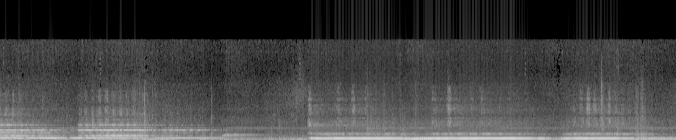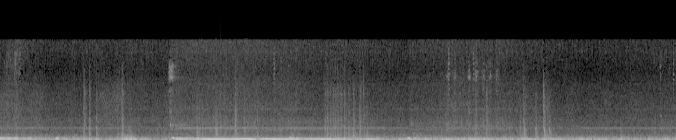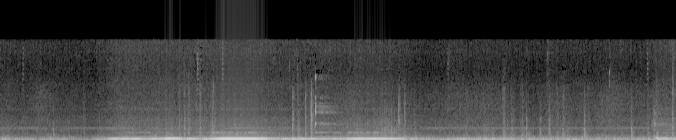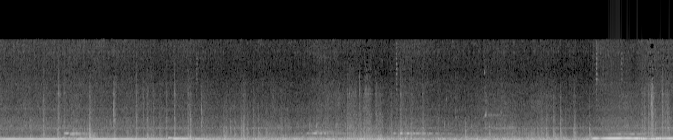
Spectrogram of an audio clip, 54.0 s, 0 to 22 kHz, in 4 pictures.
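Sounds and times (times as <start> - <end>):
breathy hiss: 0.0 - 54.0
low flute long notes: 0.0 - 54.0.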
